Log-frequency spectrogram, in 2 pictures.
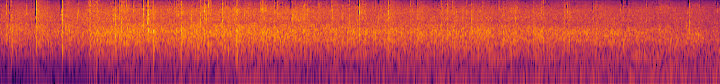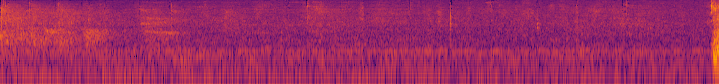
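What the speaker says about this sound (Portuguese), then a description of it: "a quem peço uma calorosa salva de palmas" Loud, warm applause from an audience at an honorary ceremony in a legislative assembly hall, dense clapping that gradually thins and fades over about fourteen seconds.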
